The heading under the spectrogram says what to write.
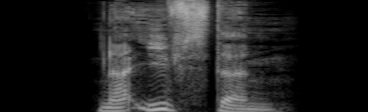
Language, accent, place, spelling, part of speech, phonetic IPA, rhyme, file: German, Germany, Berlin, naivsten, adjective, [naˈiːfstn̩], -iːfstn̩, De-naivsten.ogg
- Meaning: 1. superlative degree of naiv 2. inflection of naiv: strong genitive masculine/neuter singular superlative degree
